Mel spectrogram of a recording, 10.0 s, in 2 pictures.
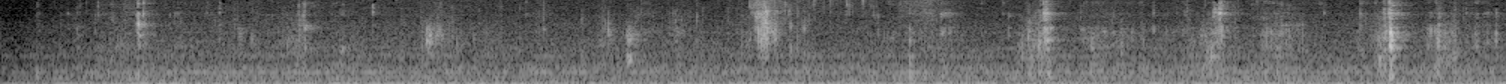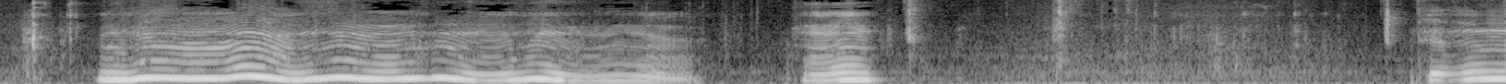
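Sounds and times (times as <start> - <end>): close-mic chewing: 0.0 - 10.0
wavering throat hum: 5.3 - 8.0.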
